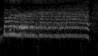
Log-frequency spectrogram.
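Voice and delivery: high shouted cry, imitating a failed scream; strangled scream. Describing sleep paralysis, a high shouted cry. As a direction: shout it high as if the throat is locked. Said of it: "I couldn't fucking scream my lungs out".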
